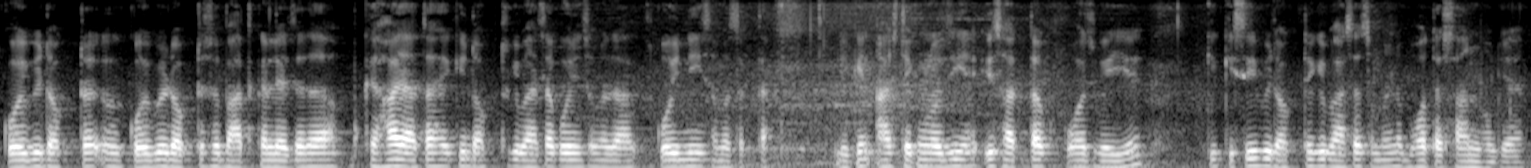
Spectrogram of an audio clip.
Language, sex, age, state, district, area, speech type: Hindi, male, 18-30, Madhya Pradesh, Betul, urban, spontaneous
